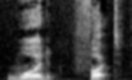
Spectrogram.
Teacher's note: the vowel sound in wood is also a lower vowel same sound is in the word foot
